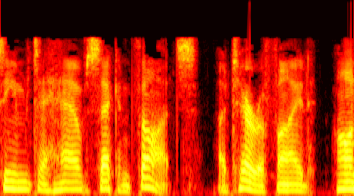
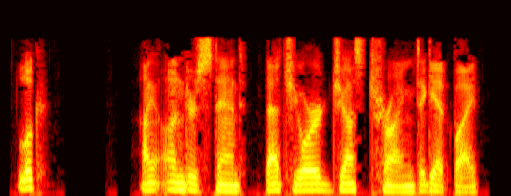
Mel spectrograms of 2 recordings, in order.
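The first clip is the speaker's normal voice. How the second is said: ordinary delivery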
